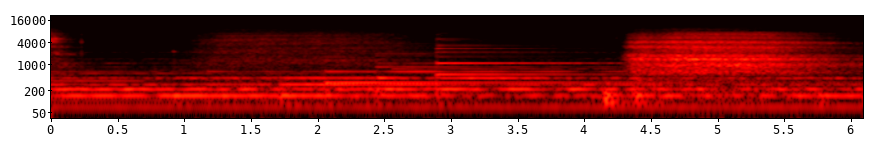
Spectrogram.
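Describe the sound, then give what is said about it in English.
A deep 'dragon breath' during a children's relaxation exercise: a long airy inhale followed by a stronger, louder exhale, both soft rushes of air over a steady, gentle musical drone. “Again, deep dragon breath in and out.”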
